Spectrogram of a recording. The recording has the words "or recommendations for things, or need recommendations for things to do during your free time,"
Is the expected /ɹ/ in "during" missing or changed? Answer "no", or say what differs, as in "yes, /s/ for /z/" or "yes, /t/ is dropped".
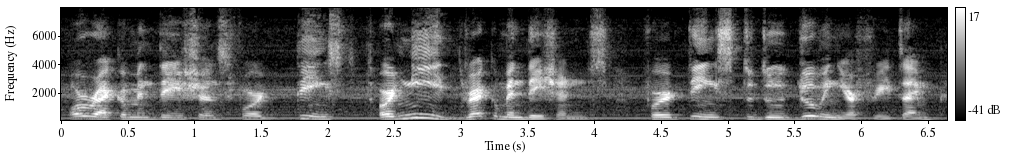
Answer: yes, /ɹ/ is dropped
